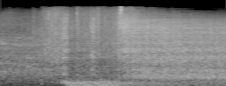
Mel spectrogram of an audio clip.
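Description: A sudden heavy boom about two-thirds of a second in at a stadium rock concert, ringing on as a deep rumble, with a few sharp cracks just after.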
